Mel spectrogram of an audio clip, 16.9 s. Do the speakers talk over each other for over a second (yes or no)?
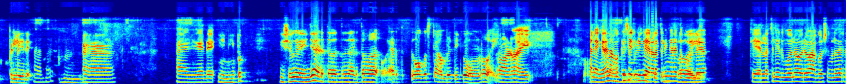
yes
